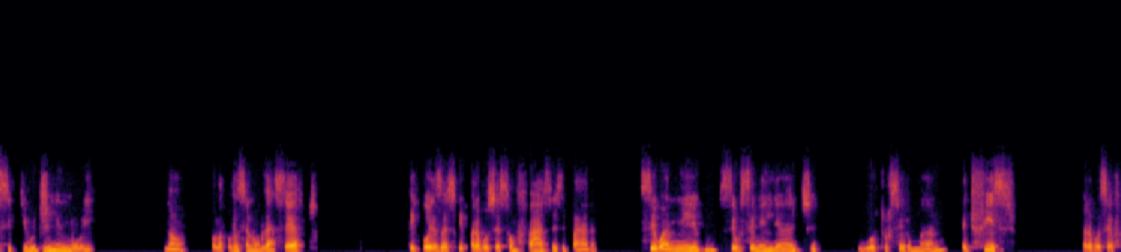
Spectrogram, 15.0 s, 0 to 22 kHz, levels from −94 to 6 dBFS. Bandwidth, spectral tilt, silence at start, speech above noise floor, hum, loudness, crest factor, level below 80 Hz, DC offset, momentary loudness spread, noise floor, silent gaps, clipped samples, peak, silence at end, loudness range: 7.8 kHz; -5.5 dB/octave; 0 s; 68 dB; none; -22 LUFS; 18 dB; -70 dBFS; under 0.1%; 12 LU; -89 dBFS; none; under 0.1%; -4 dBFS; 0.05 s; 4 LU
